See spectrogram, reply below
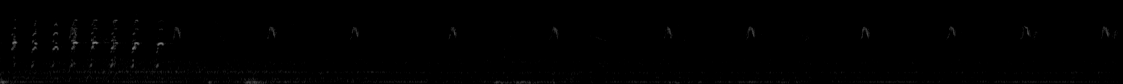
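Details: Osprey pair at their nest near Charlo, Montana, on a nest camera, 17 August 2018 in the afternoon: a quick burst of harmonic, piping chirps in the first two seconds, then sharp high ticks repeated about every second over faint background hum.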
